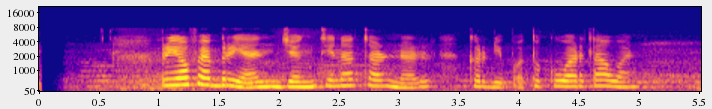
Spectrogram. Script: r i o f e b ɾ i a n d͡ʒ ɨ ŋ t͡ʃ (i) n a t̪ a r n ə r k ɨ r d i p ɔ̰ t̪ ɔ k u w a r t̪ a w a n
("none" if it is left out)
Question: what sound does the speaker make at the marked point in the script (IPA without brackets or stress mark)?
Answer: i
